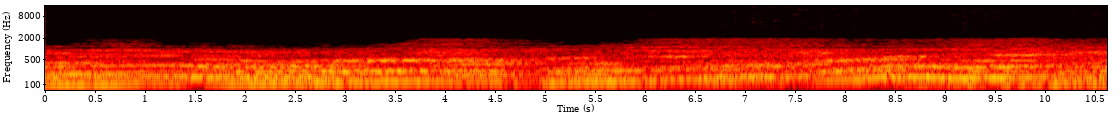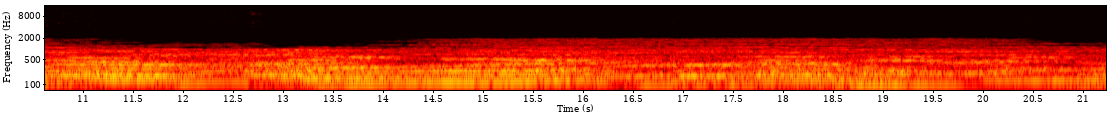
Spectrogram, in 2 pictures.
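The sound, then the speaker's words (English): NASA's sonification of a black hole: deep, eerie droning tones that swell and waver continuously, low and dense with no high content, sustained for about twenty seconds. “heard the sound of a black hole today. Did you guys hear the sound of the black hole? He did. NASA released it.”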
